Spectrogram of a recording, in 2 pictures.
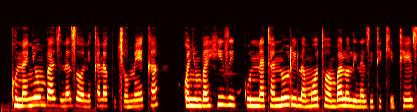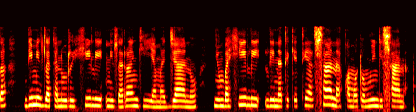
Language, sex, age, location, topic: Swahili, female, 18-24, Kisii, health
